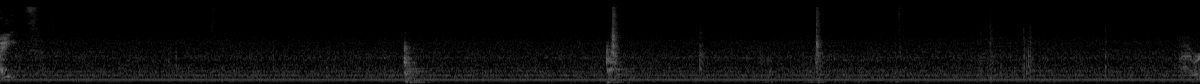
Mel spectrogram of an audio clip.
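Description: Steady low electrical hum, with a few brief knocks from things being handled on a slatted wooden table, about four, six and eight seconds in.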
